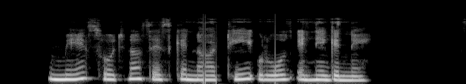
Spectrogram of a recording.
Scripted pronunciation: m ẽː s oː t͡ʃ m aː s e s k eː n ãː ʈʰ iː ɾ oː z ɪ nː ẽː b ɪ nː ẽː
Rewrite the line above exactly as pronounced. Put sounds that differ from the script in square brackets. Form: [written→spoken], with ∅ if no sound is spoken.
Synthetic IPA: m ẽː s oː t͡ʃ [m→n] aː s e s k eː n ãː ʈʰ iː ɾ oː z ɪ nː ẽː [b→ɡ] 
